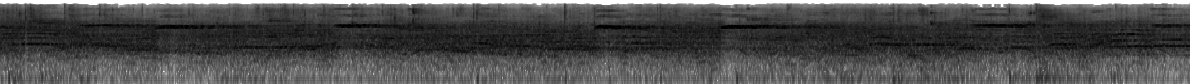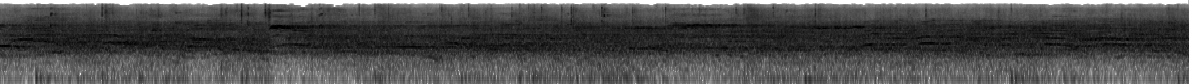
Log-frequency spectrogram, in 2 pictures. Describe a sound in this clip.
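A crowd of many people chatters and calls out in a large echoing hall.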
